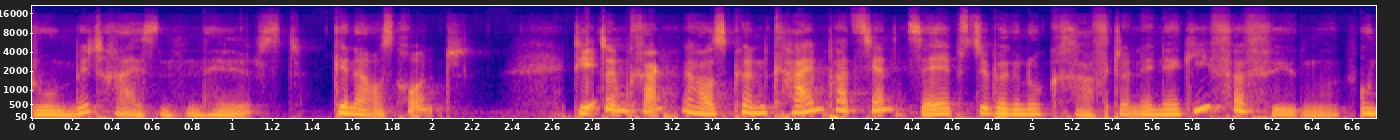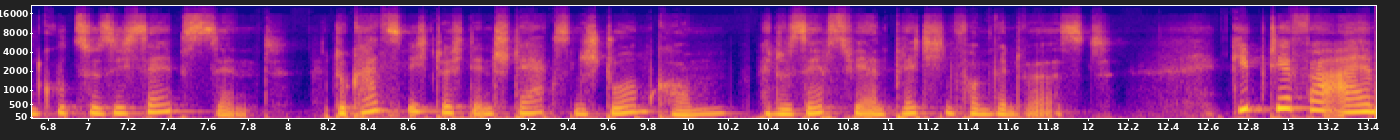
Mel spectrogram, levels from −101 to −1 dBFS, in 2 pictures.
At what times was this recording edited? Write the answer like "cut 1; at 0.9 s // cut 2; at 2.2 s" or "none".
cut 1; at 1.5 s // cut 2; at 1.8 s // cut 3; at 2.8 s // cut 4; at 4.4 s // cut 5; at 6.6 s // cut 6; at 8.1 s // cut 7; at 11.7 s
